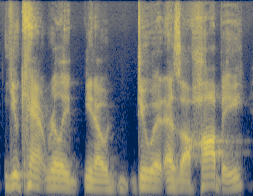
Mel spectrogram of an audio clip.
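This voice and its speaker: A man's voice: mid-range voice, brisk, no echo, clean studio sound. A man speaking as a guest author in a conversational interview, explaining things earnestly.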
